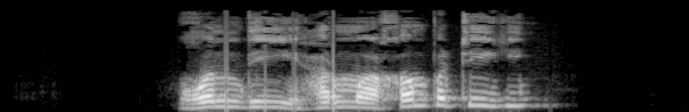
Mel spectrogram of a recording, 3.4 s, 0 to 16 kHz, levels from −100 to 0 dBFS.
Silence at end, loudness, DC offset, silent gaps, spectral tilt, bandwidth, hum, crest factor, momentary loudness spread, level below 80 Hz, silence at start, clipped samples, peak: 0.8 s; -18 LUFS; under 0.1%; none; -5.5 dB/octave; 11 kHz; none; 20 dB; 13 LU; -60 dBFS; 0.9 s; under 0.1%; 0 dBFS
